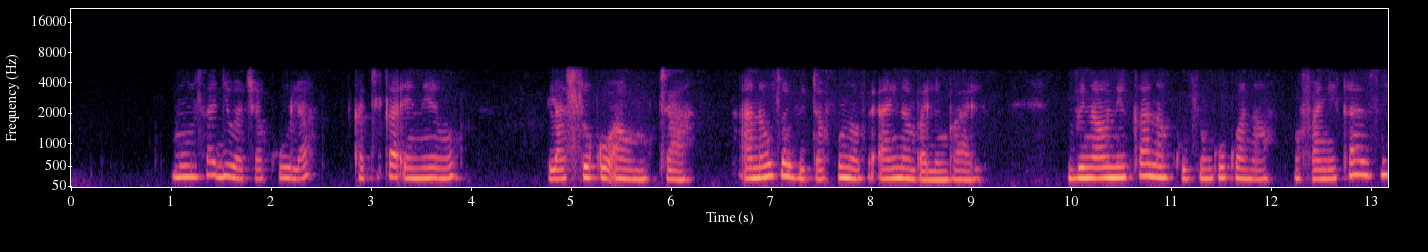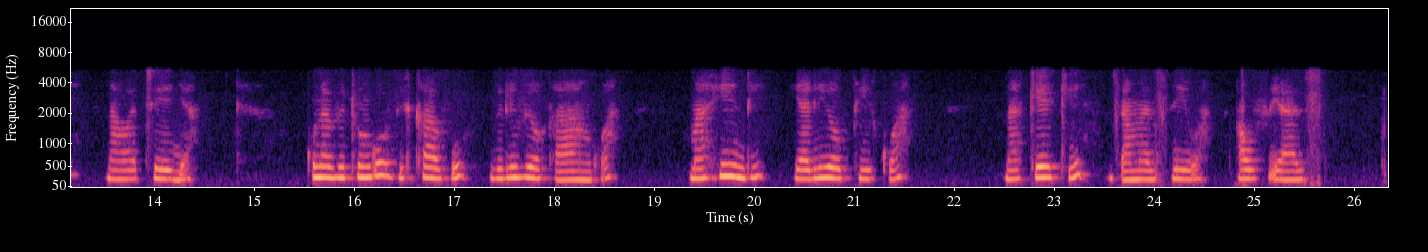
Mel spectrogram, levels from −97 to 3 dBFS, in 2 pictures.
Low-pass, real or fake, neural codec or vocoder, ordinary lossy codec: 5.4 kHz; real; none; Opus, 24 kbps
